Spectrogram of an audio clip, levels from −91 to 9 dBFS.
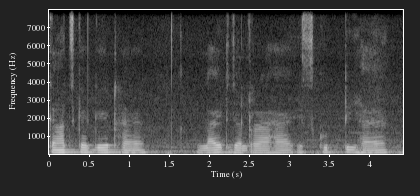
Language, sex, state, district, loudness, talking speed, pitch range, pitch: Hindi, male, Jharkhand, Palamu, -20 LUFS, 135 wpm, 120-130 Hz, 125 Hz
